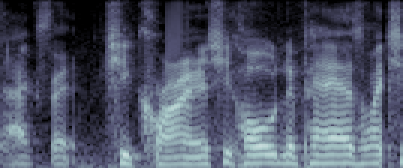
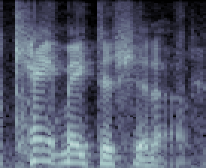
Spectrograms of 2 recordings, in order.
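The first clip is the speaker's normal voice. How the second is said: usual speaking voice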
